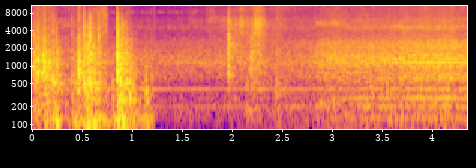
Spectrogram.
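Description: Garbage truck's rear loader at work: a run of knocks and clatter in the first second, then a steady mechanical hum from the truck that grows a little louder near the end.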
